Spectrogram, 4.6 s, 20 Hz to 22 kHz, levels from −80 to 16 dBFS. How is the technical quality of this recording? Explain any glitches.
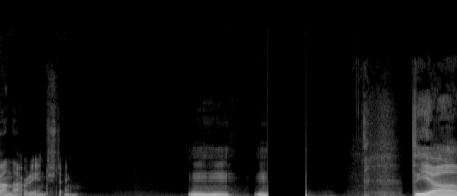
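One clear glitch stands out: a digital broadcast dropout in this speech recording. From 2.67 s to 3.06 s the audio mutes for about 0.39 s and then resumes. The receiver stopped getting decodable frames, either from a lost signal or failed checksums, and silenced its output until clean frames returned. That pattern fits a run of about a dozen lost frames. Whatever was transmitted during that gap is gone. On a waveform it appears as a flat line. On a spectrogram it is a blank vertical band across all frequencies.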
